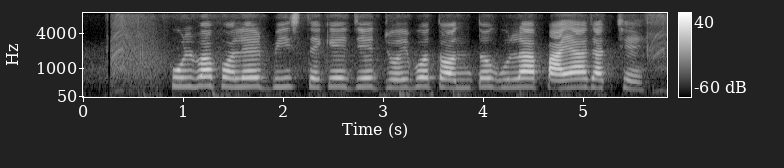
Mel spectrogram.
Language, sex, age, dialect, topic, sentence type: Bengali, female, 18-24, Western, agriculture, statement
